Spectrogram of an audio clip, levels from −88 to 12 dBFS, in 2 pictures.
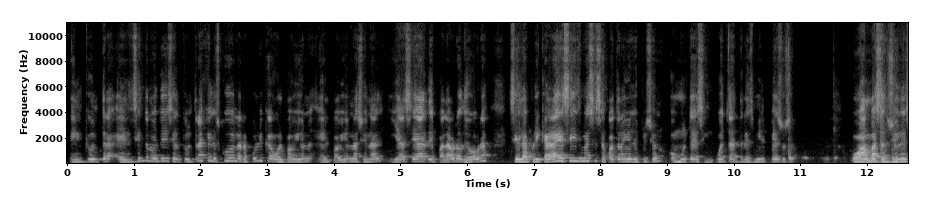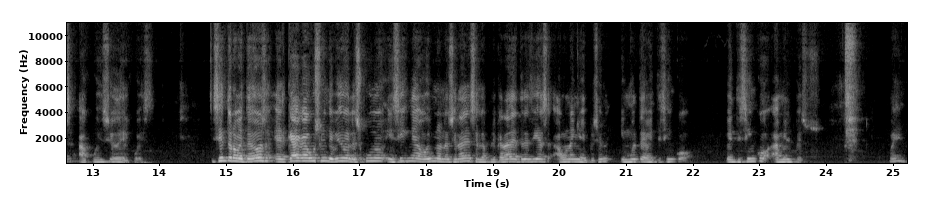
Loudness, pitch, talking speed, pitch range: -26 LUFS, 180 Hz, 195 wpm, 165-205 Hz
